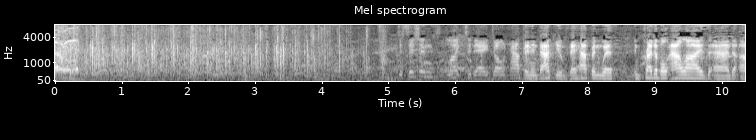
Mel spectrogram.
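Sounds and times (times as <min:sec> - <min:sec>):
audience applause: 0:00.0 - 0:05.0
speech: 0:05.4 - 0:10.3.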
